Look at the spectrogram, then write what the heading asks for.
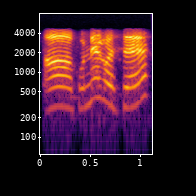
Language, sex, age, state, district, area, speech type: Assamese, female, 30-45, Assam, Tinsukia, urban, conversation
